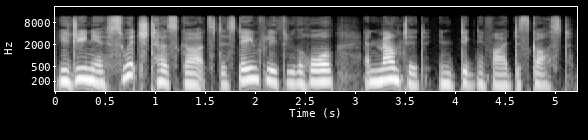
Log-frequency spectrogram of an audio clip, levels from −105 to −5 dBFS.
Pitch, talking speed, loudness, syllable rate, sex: 185 Hz, 150 wpm, -17 LUFS, 4.9 syllables/s, female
